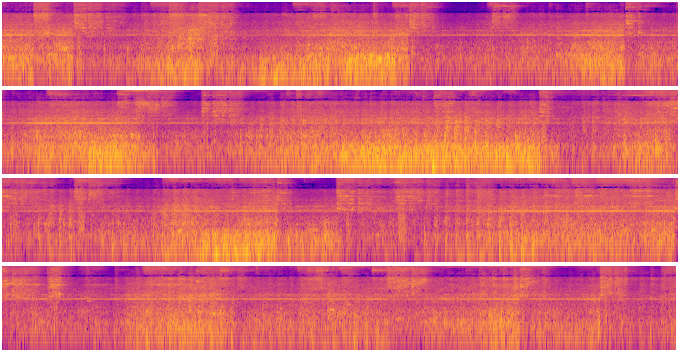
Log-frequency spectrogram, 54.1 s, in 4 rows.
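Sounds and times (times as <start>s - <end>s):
train wheels rumbling and clattering: 0.0s - 54.0s
high wheel squeal: 9.6s - 18.4s, 26.0s - 27.9s, 30.3s - 35.8s, 36.5s - 54.0s.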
